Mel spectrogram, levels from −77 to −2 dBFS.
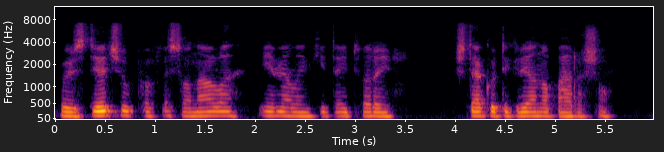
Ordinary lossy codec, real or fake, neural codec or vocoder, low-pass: AAC, 32 kbps; fake; codec, 16 kHz, 0.9 kbps, LongCat-Audio-Codec; 7.2 kHz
